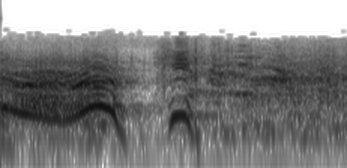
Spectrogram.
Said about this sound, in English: The biggest dog I've ever seen.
